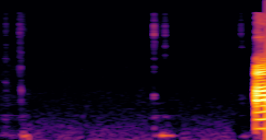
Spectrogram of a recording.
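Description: A few faint, sparse clicks of computer keyboard keys as code is typed, then a woman starts speaking right at the end.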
